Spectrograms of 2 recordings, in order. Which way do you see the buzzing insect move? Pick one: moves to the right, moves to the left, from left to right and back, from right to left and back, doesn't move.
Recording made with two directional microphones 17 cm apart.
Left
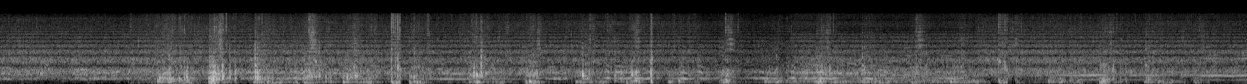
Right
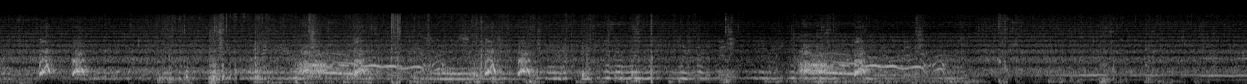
from left to right and back.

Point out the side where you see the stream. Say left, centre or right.
left.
